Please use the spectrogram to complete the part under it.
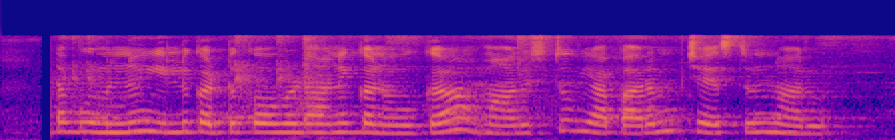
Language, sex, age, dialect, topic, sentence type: Telugu, female, 18-24, Utterandhra, banking, statement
